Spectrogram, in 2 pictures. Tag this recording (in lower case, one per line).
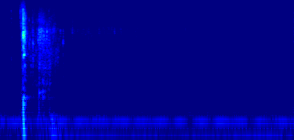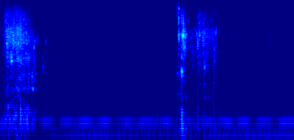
splatter
liquid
